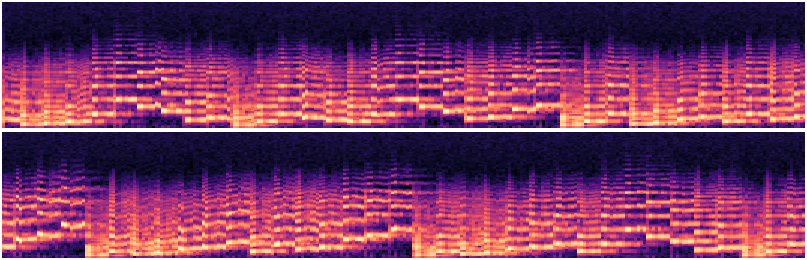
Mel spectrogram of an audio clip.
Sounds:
Sampler

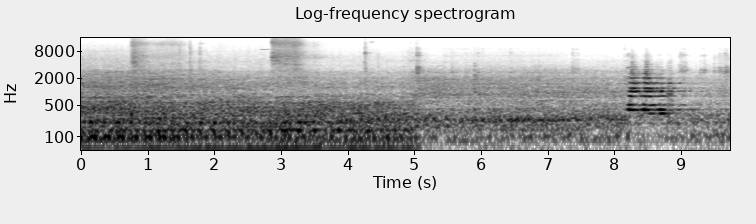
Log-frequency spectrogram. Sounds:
Truck, Vehicle

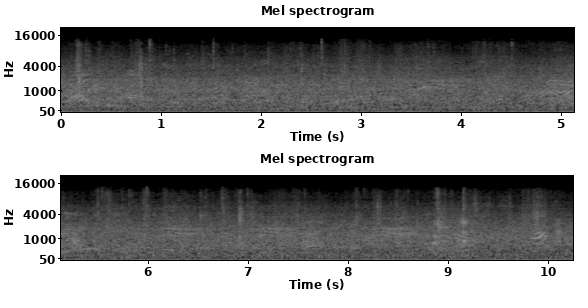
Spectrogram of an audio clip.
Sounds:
Speech, Vehicle

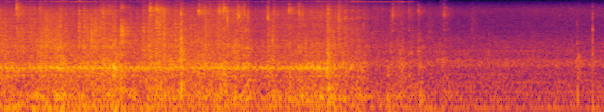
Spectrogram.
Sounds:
Sliding door

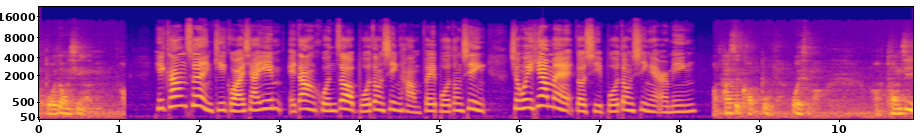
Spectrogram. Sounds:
Speech

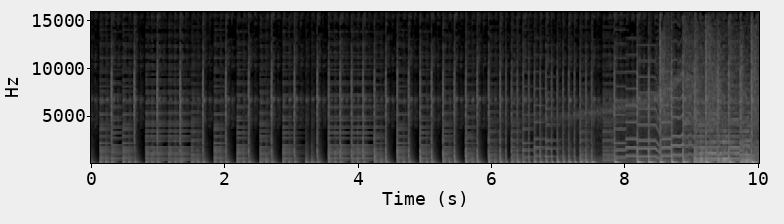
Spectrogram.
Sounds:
Electronica, Electronic music, Music

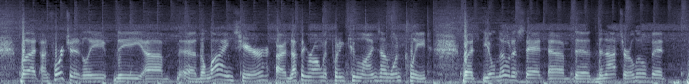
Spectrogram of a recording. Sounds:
Music, Speech

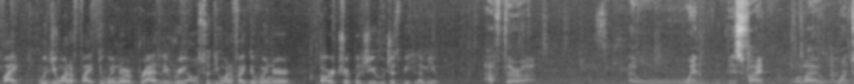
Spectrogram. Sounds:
Speech

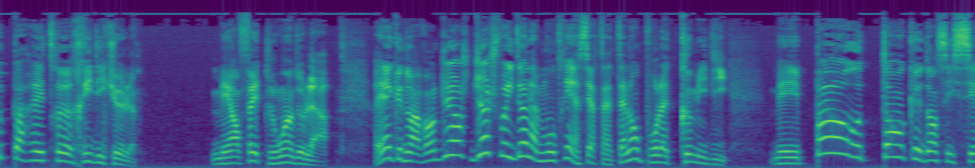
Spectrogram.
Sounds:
Speech

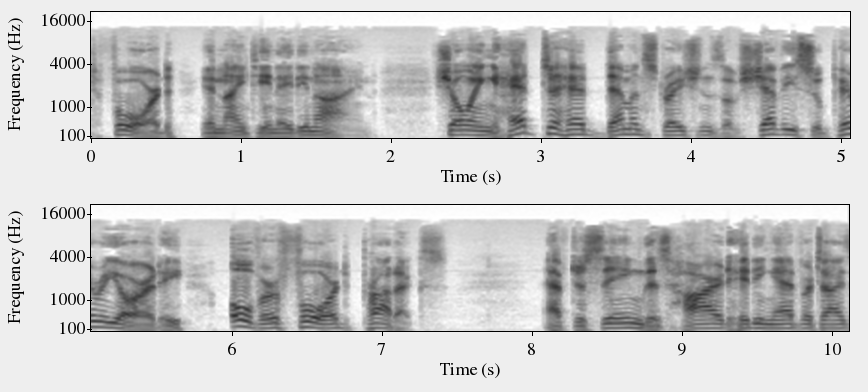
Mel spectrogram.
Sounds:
Speech

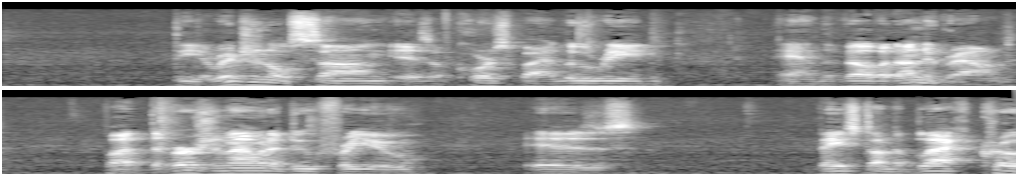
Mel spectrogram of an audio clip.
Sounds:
Speech

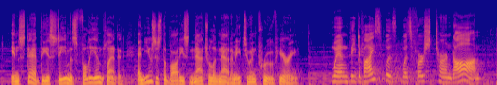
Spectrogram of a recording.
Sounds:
Music, Speech

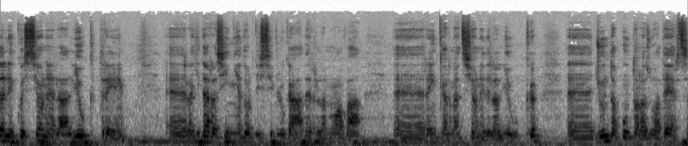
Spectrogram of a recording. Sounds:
Speech

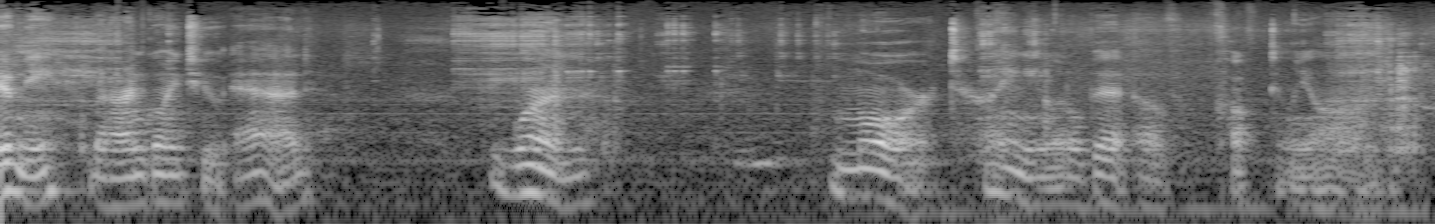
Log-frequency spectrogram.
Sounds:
Speech

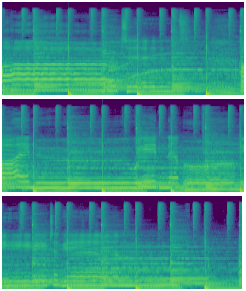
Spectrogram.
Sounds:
Music

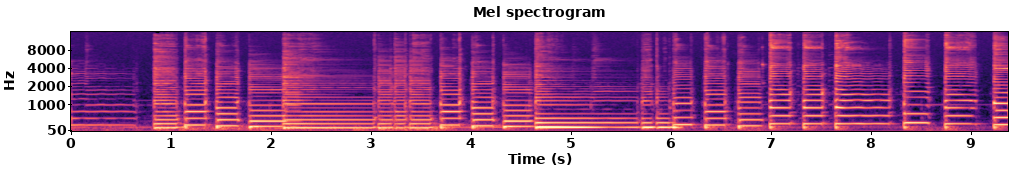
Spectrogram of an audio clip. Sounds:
Musical instrument, Strum, Guitar, Plucked string instrument, Music

